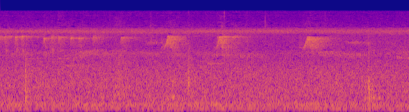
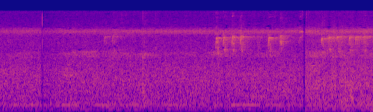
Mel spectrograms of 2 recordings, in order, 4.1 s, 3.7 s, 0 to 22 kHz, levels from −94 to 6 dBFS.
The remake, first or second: first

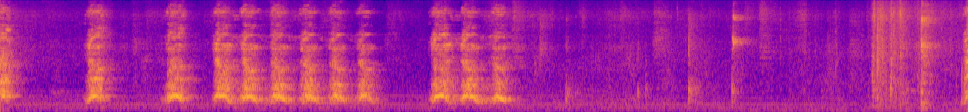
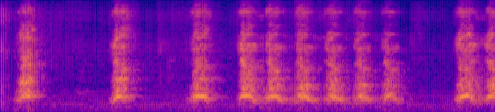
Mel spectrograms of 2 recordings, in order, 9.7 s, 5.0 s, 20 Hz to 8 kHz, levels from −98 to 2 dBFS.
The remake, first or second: second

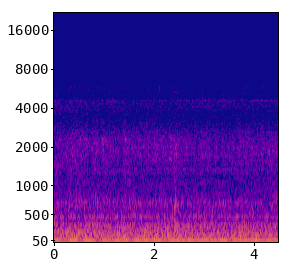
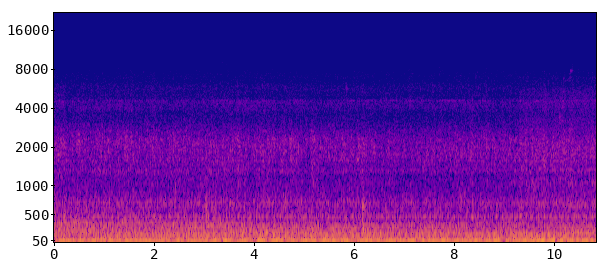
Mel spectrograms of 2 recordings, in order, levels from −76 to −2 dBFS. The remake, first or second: second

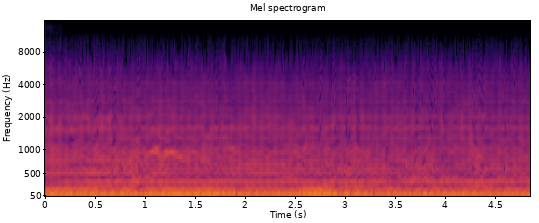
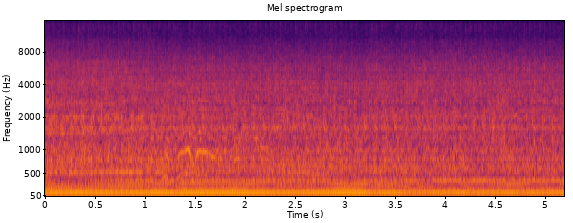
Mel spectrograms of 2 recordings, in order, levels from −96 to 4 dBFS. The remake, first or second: first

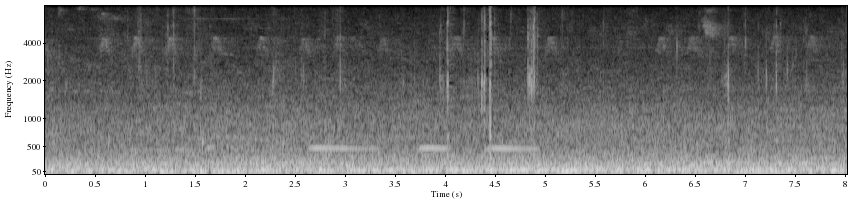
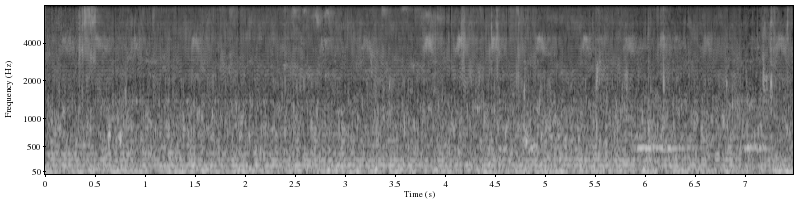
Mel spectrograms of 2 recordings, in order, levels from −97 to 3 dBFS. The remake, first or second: second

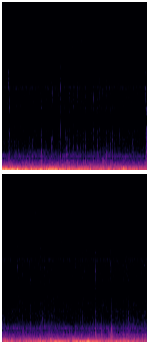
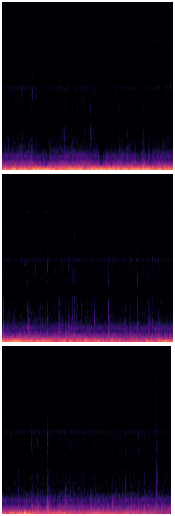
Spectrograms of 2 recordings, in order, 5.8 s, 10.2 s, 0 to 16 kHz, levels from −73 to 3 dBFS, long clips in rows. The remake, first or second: first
